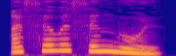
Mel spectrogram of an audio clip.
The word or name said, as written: ಅಸವಸಂಗೊಳ್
